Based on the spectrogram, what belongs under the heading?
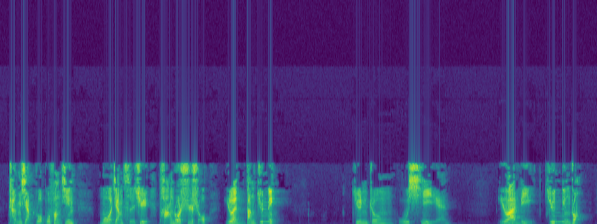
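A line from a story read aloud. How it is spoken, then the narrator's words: Shouting. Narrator (Chinese): 马谡嚷道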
